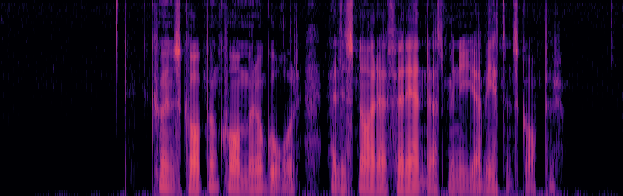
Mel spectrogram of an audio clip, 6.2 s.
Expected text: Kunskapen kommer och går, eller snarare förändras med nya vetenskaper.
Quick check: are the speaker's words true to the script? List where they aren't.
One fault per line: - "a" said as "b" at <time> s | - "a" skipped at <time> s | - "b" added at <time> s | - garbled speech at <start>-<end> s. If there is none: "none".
none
